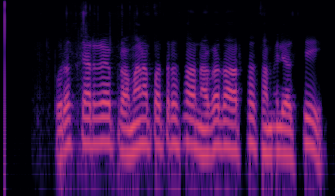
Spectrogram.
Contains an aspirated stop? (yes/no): yes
